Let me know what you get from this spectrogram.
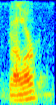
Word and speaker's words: Gfeller: James Speller. And that's spelled G-F-E-L-L-E-R.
